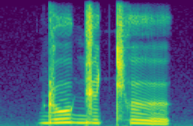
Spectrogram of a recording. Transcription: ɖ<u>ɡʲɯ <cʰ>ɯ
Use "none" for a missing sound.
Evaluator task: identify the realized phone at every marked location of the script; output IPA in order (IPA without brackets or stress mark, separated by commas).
u, cʰ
